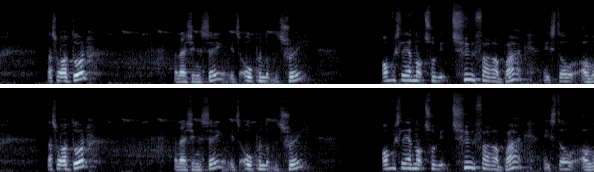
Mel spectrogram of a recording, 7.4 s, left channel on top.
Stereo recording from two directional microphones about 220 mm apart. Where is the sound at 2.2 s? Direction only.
25° left (ahead or behind).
